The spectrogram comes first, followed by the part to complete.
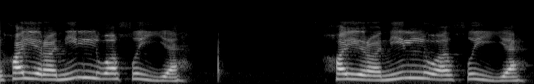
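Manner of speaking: very slow "خيرا الوصية" as khayrani-lwasiyya; careful tajweed example, "خيرا الوصية" joined by a ni; demonstrating tanween link. Shown as a demonstration. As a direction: draw out "خيرا الوصية", linking with ni. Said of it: "تحريك الساكن الأول بالكسر".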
